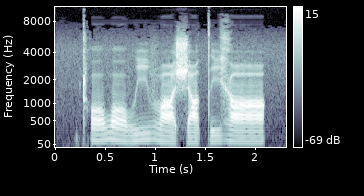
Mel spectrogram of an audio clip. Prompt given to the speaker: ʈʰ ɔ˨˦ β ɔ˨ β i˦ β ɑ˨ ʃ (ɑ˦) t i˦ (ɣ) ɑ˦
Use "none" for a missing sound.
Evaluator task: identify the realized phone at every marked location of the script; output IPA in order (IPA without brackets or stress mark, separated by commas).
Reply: ɑ˨, ɣ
